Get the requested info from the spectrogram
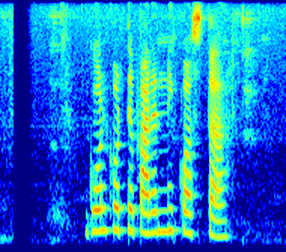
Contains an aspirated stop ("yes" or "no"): no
